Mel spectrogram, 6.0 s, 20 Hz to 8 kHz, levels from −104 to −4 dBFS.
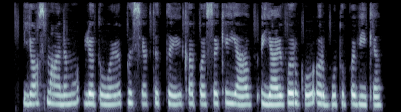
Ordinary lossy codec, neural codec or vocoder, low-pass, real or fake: MP3, 48 kbps; none; 7.2 kHz; real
